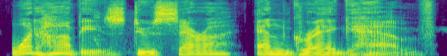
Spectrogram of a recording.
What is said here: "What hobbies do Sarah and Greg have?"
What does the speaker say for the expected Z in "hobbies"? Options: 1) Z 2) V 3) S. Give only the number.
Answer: 1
